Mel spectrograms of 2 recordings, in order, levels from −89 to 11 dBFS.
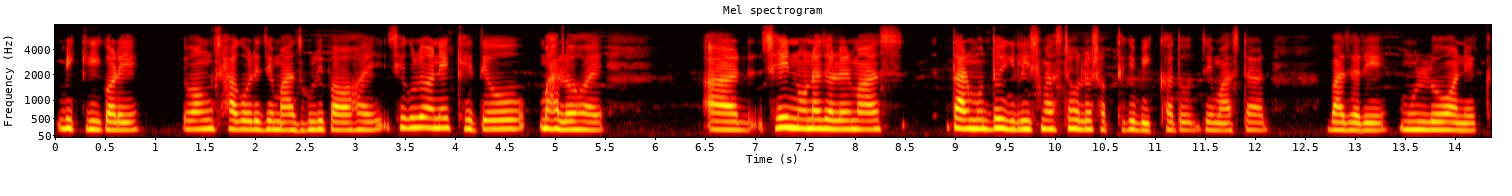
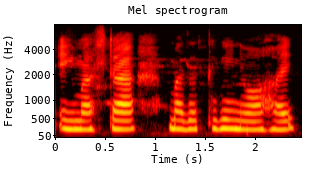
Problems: constant background noise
